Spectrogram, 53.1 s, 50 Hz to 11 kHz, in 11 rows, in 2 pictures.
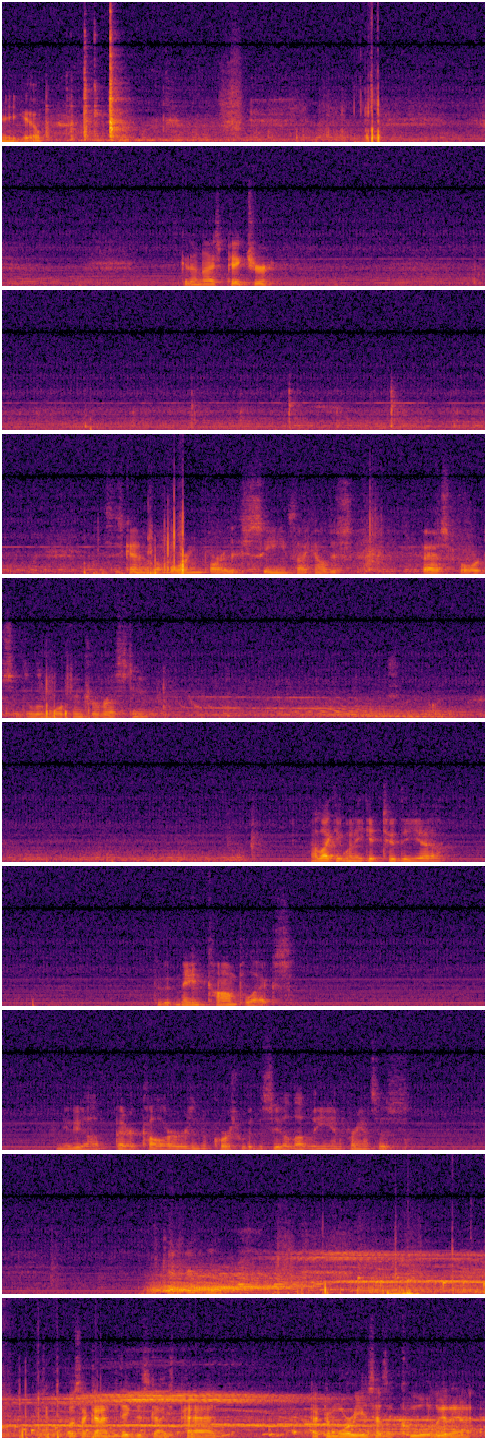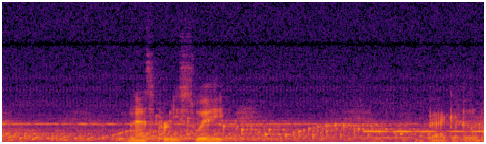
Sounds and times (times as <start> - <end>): Speech: 0.0 - 0.5, 6.6 - 7.6, 15.4 - 20.9, 27.2 - 28.6, 30.5 - 32.0, 34.4 - 38.0, 40.2 - 41.2, 44.1 - 45.8, 46.6 - 48.3, 49.6 - 50.6, 52.5 - 53.1
Television: 0.0 - 30.5, 37.9 - 44.2, 45.0 - 53.1.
